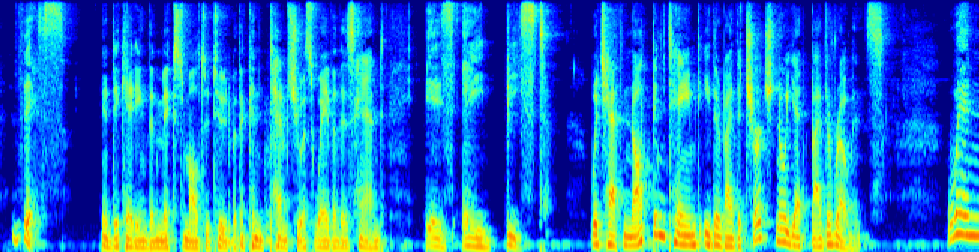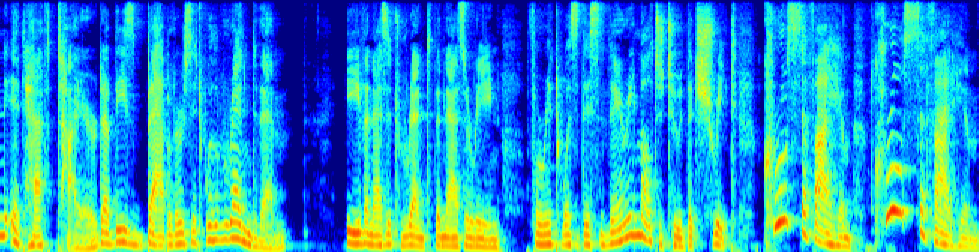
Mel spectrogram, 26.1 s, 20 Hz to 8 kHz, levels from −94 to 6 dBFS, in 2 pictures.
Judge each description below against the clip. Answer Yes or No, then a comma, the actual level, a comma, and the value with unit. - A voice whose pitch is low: Yes, low, 110 Hz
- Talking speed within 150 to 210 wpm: No, slow, 135 wpm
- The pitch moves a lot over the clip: Yes, wide, 5.9 semitones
